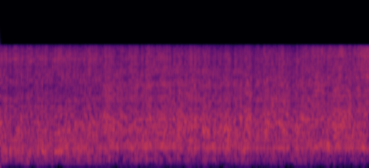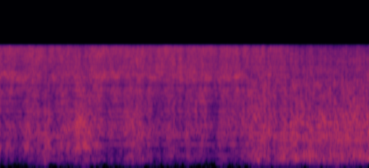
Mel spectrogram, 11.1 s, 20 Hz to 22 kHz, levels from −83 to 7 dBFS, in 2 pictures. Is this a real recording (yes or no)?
no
